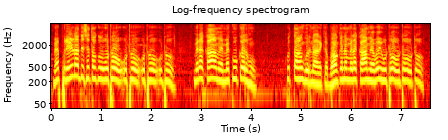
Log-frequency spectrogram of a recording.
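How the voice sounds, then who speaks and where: A man's voice: sits high, a little mellow, smooth. A man giving a Sikh sermon, telling a story and leading a repeated refrain. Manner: repeats a call-and-response refrain between points; chants scripture lines slowly. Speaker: Sikh preacher.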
